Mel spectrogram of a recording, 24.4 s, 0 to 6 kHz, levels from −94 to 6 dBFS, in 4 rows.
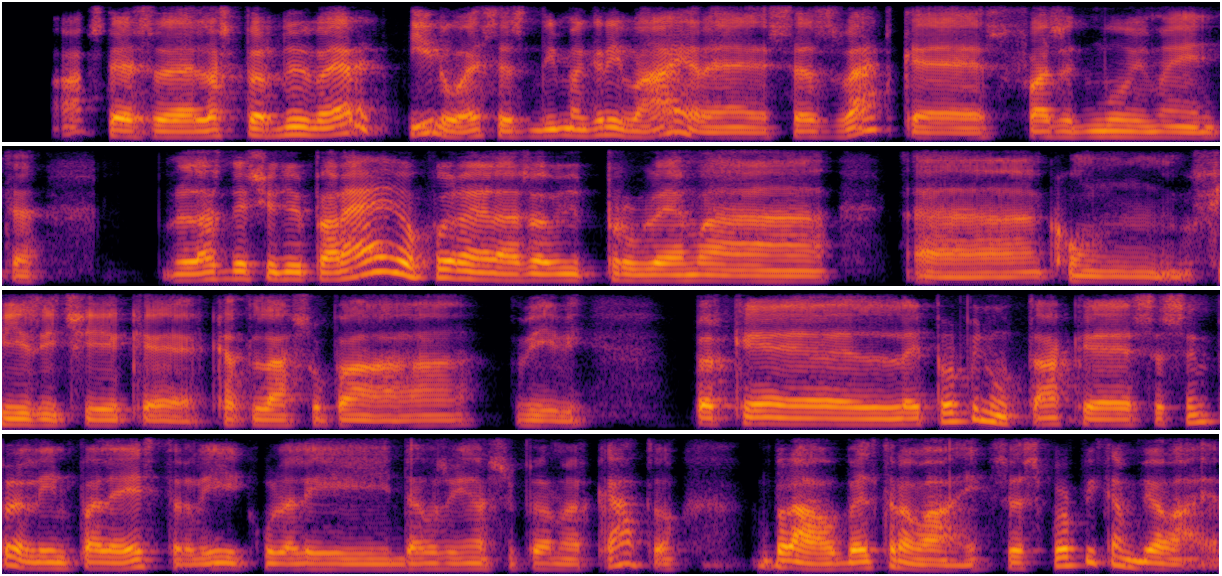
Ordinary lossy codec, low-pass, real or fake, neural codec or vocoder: none; 5.4 kHz; fake; codec, 16 kHz, 6 kbps, DAC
